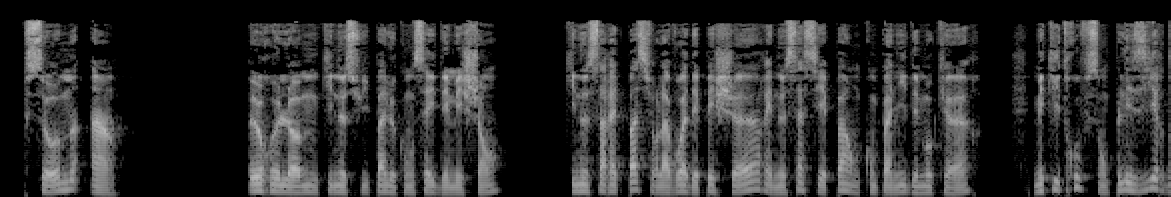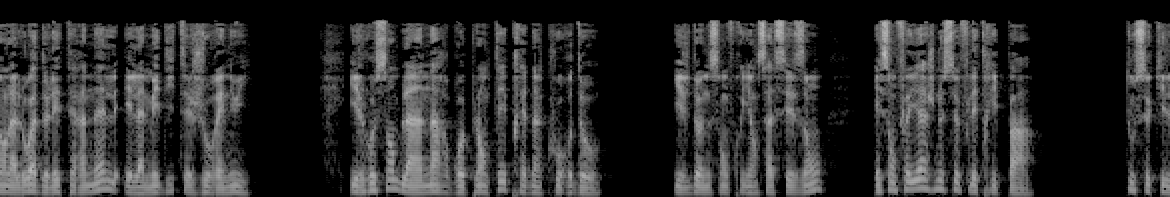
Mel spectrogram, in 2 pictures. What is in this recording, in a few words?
french psalm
